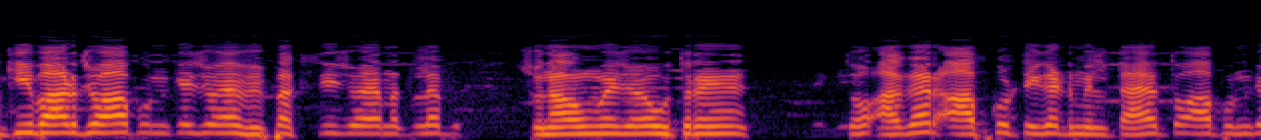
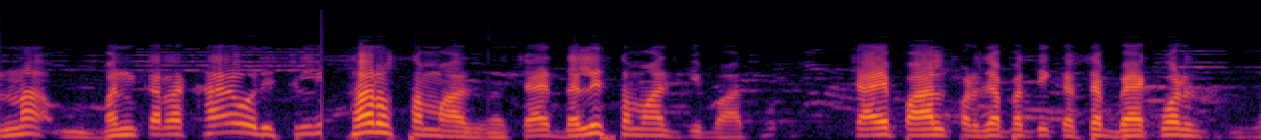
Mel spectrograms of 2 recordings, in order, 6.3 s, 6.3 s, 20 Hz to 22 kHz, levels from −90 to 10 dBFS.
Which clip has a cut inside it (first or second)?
second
